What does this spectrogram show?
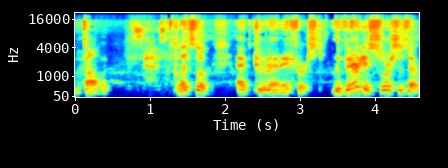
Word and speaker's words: Cyrene: I've looked it up and I've heard it pronounced as Cyrene in English. In Greek, it would have been something like Kurene. So I'm probably going to say Kurene, and I'll probably be wrong, but this wouldn't be the first time.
